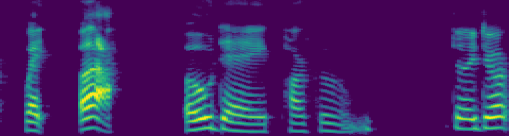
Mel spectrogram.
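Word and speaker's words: eau de parfum: John vintage Parfum and Oh de parfum so everybody I asked how to say EI u and everybody was like it's pronounced Oh so am I saying it right Oh de parfum wait ah Oh de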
